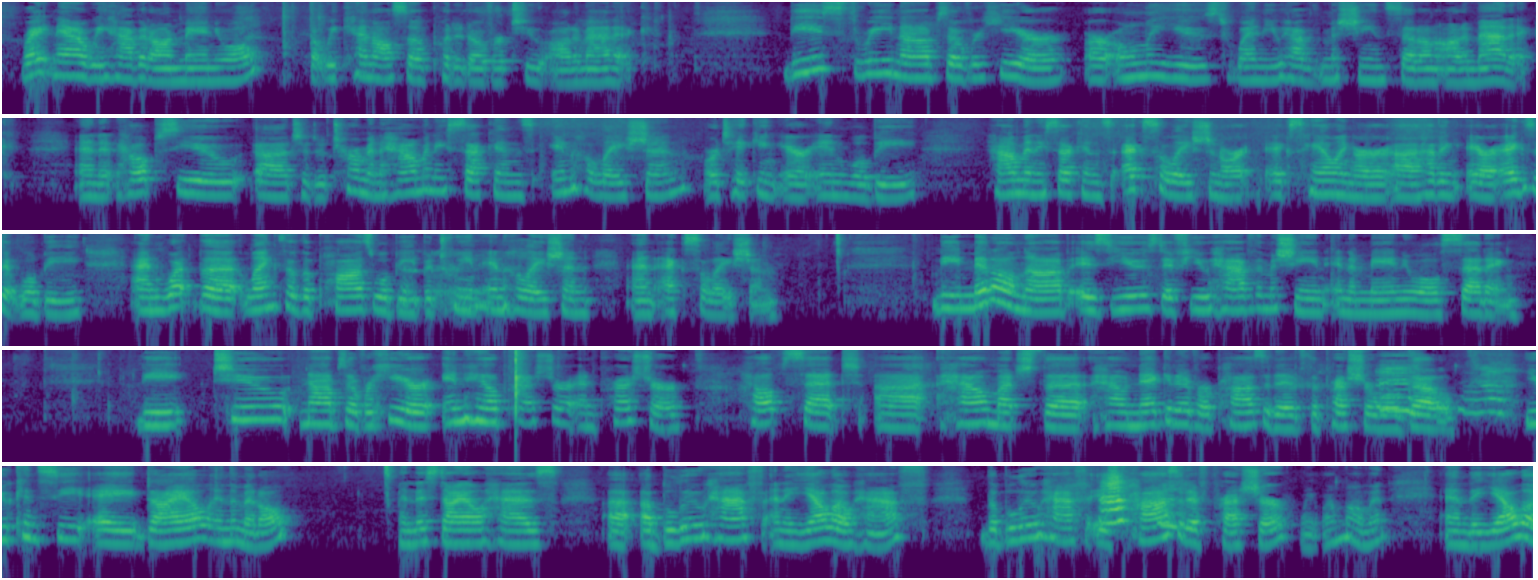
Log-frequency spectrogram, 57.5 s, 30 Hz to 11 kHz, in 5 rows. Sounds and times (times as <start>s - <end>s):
Speech: 0.2s - 4.9s, 5.9s - 28.8s, 30.0s - 34.4s, 35.6s - 48.2s, 48.9s - 57.5s.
